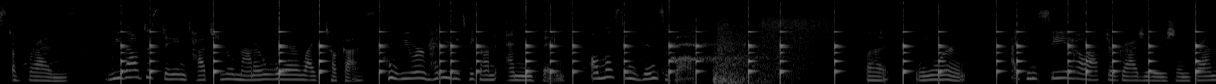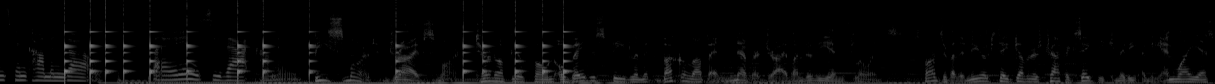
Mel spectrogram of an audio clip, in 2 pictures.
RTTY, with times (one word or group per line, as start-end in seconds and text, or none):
none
